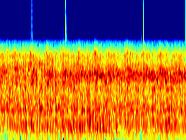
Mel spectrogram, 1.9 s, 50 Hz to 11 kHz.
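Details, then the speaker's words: Mark 8 car engine at a steady idle with a dull, even hum and no clear knock or tick; the owner feels it isn't doing well. Something sounds off, but the cause cannot be pinned down. "guys here it is a video that I don't think anybody wants to see I definitely don't want to see but I don't think the Mark 8 is uh it's doing so hot"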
